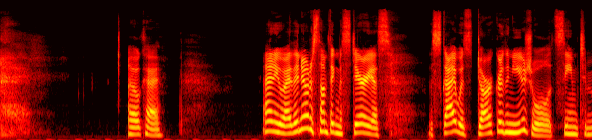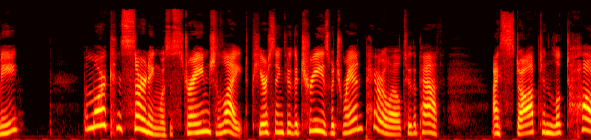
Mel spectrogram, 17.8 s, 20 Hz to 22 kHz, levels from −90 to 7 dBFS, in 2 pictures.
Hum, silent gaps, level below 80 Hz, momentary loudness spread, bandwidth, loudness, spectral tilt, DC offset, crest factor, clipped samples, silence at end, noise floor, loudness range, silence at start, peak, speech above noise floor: none; none; -76 dBFS; 12 LU; 16.5 kHz; -23 LUFS; -3 dB/octave; under 0.1%; 20 dB; under 0.1%; 0 s; -64 dBFS; 5 LU; 0 s; -6 dBFS; 40 dB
